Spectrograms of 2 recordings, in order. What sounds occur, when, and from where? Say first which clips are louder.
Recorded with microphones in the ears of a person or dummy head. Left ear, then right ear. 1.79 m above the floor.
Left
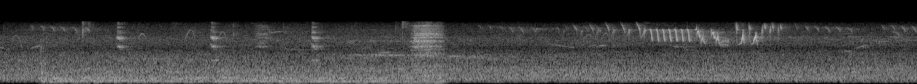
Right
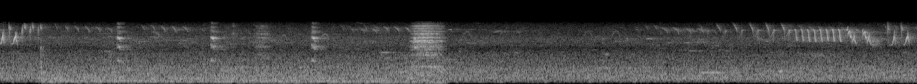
0.4 s a bird: right 1 dB; 25° right (ahead or behind), 1.5 m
